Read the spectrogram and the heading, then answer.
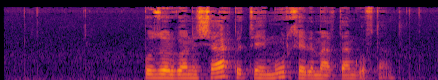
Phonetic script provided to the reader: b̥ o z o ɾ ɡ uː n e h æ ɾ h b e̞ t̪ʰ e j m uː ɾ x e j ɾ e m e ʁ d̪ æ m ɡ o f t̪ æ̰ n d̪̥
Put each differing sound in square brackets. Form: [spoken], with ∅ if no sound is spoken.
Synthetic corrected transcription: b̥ o z o ɾ ɡ [ɒː] n e [ʃ] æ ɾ h b e̞ t̪ʰ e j m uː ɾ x e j ɾ e m [æ] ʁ d̪ æ m ɡ o f t̪ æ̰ n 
